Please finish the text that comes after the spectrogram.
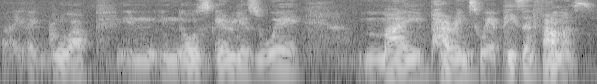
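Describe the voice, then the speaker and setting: A man's voice: on the low side, level tone, takes it slowly, fairly bright tone, distant mic, a little hiss or hum. A man in his twenties with a Zambian accent, telling his own story as a guest, repeating words and saying "you know". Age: 20s. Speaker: interview guest, leadership coach. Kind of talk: casual personal storytelling. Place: studio. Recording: echoey room, off-mic.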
